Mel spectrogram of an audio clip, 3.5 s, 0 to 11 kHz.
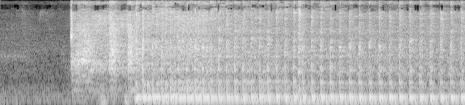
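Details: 1995 Honda Shadow 600 VLX VT600CD V-twin, started in the shop with a pinhole fuel leak still unfixed: starter catches and settles into a smooth, even low thump at idle; normal start and idle.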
